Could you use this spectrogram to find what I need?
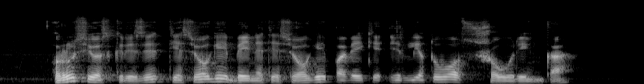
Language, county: Lithuanian, Marijampolė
